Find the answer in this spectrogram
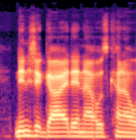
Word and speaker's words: Ninja Gaiden: Ninja Gaiden.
